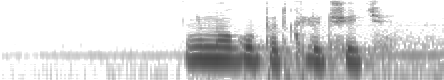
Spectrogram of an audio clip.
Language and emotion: Russian, sad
